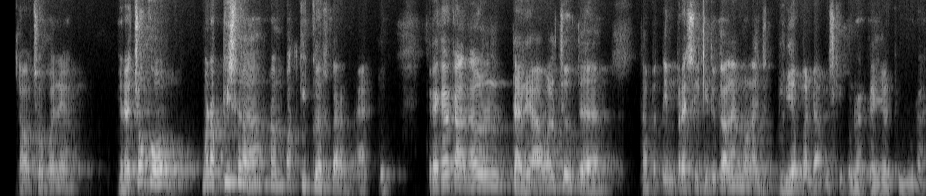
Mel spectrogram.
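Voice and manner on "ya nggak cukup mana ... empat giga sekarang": very high, loud, rude and curt snapping tone. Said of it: "ngomongnya nggak enak".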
